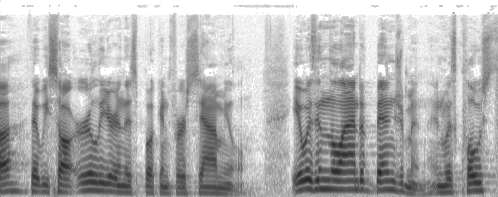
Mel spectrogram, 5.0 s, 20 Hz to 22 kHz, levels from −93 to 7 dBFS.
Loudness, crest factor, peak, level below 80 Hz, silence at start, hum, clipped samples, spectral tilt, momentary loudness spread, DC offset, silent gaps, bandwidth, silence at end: -18 LUFS; 18 dB; 0 dBFS; -60 dBFS; 0 s; none; under 0.1%; -5.5 dB/octave; 10 LU; under 0.1%; none; 16.5 kHz; 0 s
